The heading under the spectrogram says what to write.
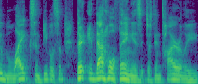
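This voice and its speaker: A somewhat breathy man with an American accent, lively intonation and a moderate pace, in a very clean recording with a silent background. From US Midwest (Cleveland, Ohio). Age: 60s. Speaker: guitarist and radio host. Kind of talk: interview conversation. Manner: hesitant, many fillers.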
